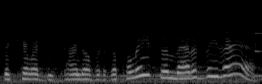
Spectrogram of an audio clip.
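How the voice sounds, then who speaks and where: A woman's voice: high-pitched, sing-song, fast talker. An actress playing a bold, shrewd circus sideshow woman in a 1950s radio mystery, scornful and slangy. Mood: explaining, insistent. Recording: muffled, noisy old radio recording.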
